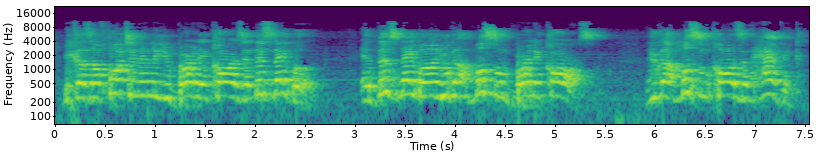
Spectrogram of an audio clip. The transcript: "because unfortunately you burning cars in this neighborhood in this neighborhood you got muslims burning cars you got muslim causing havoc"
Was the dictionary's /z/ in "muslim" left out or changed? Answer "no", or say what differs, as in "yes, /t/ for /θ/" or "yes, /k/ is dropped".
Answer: yes, /s/ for /z/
